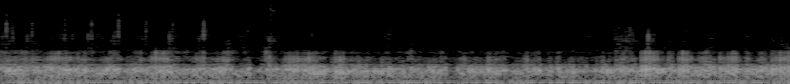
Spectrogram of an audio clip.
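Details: Kittens Luna and Luxe lying on a blanket brought from their mother's house give a quiet, unbroken low purr, its rumble swelling slightly with each breath, plus light scattered ticks.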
